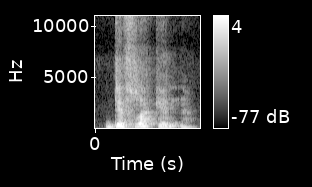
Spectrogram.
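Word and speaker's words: Diflucan: Okay, the word is deflucken. Deflucken. Deflucken. Deflucken. Anyway, it's on the screen. It's spelled D-I-F-L-U-C-A-N.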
